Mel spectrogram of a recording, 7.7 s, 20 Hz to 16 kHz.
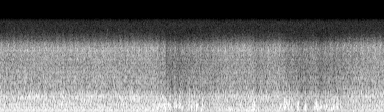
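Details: Alfa Romeo GT V6 at idle: steady idle with slightly uneven beat and occasional stumbles; misfire at idle.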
